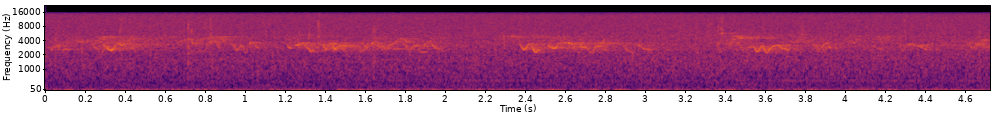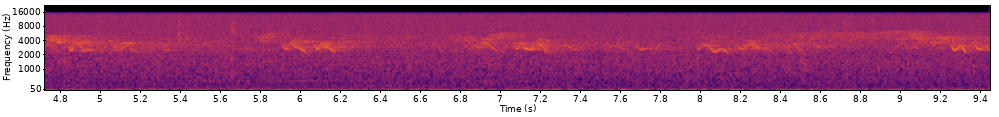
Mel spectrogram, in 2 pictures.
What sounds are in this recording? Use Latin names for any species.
Vireo olivaceus, Setophaga caerulescens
